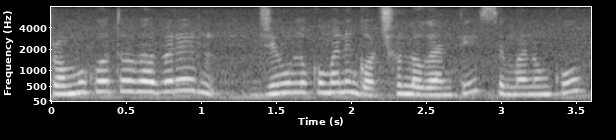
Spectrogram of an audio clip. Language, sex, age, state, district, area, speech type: Odia, female, 18-30, Odisha, Cuttack, urban, spontaneous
